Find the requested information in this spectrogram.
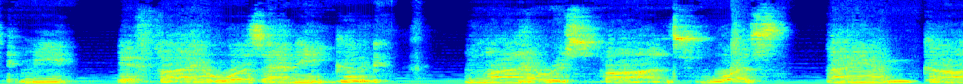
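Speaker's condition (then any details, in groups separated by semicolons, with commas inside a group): ALS; needs help getting out of bed and moving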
